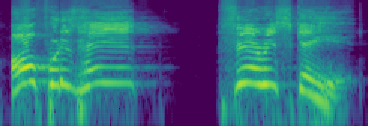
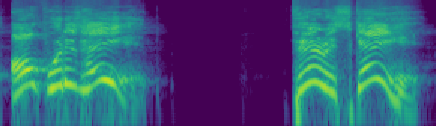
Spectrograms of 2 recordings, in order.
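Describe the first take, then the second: No difference in how they are said.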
